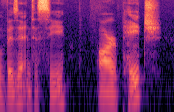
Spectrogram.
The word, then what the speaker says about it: Pécs: people to go visit and to see are Pécs, spelled like Pecs, Kecskemét, and Békéscsaba.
